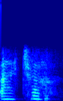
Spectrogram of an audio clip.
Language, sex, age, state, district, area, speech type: Kashmiri, female, 30-45, Jammu and Kashmir, Anantnag, rural, conversation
